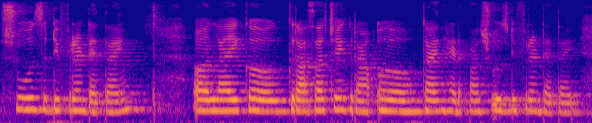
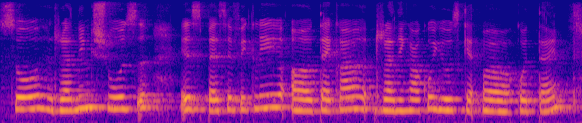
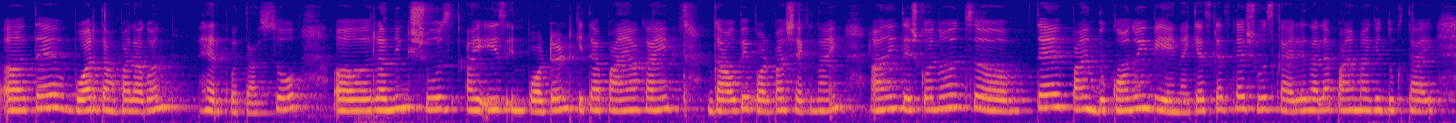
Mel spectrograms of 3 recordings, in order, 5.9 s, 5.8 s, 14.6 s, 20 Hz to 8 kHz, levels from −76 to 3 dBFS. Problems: background sounds at intervals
